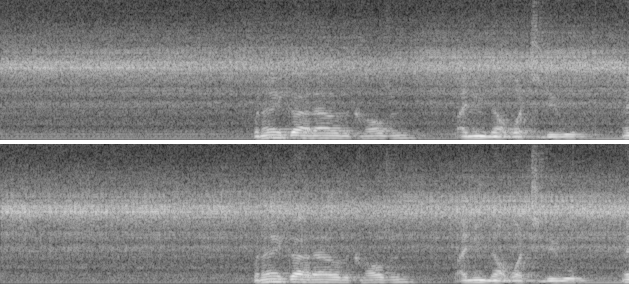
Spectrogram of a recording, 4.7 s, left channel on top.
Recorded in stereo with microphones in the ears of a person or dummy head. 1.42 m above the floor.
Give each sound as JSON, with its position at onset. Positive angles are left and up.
{"t": 1.9, "sound": "a man speaking", "side_deg": -10, "distance_m": 1.0}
